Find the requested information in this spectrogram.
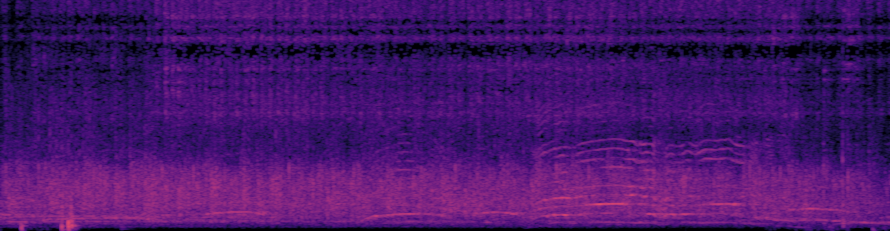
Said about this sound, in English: Come on, clap your hands to Jesus now.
